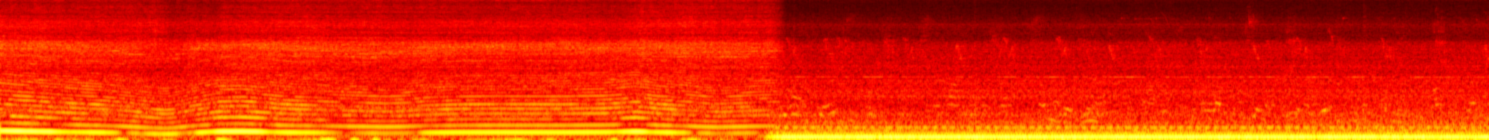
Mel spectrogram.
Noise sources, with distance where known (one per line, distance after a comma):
engine of unclear size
